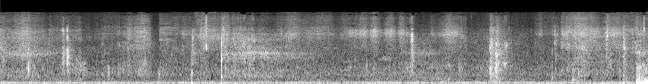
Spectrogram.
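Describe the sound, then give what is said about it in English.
Papers being shuffled in a soft, irregular rustle, with brief crisp bursts of crinkling and handling over a steady low hum; no one speaks. “You can hear the shuffling of papers.”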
